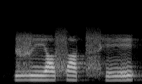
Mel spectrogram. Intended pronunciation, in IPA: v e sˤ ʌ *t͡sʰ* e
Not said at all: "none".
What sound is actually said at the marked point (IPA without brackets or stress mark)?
t͡sʰ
